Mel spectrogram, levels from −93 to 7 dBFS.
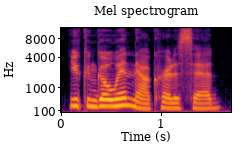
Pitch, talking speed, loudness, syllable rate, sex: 195 Hz, 245 wpm, -16 LUFS, 5.4 syllables/s, female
